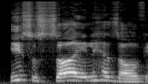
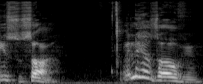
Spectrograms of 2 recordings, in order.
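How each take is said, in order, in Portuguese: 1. Não há pausa depois de 'só'. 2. Há uma pausa depois de 'só'. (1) "o cara é um herói" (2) "tem um tom, o tom que não aparece aqui"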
